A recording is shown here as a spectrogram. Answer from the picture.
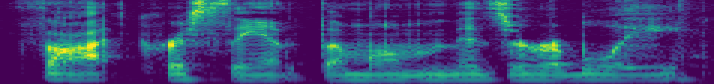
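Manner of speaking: plain reading voice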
